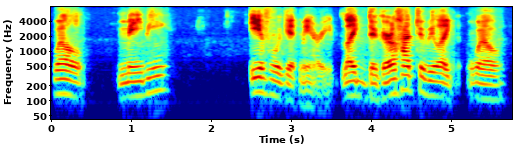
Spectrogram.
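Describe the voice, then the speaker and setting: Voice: medium pitch, expressive, slow pace. A streamer chatting casually and telling a rambling story, with hesitant, repetitive phrasing. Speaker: live streamer reacting to videos. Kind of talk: casual livestream chat, rambling anecdote.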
